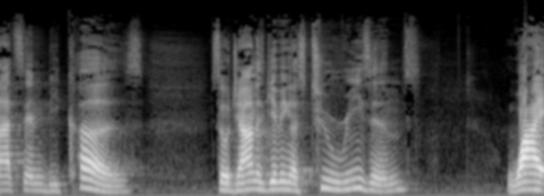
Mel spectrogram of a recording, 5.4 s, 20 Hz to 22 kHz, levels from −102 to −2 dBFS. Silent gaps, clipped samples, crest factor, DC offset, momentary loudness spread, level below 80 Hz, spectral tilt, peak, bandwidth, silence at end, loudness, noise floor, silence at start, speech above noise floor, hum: none; under 0.1%; 20 dB; 0.2%; 16 LU; -62 dBFS; -5.5 dB/octave; 0 dBFS; 14.5 kHz; 0 s; -21 LUFS; -59 dBFS; 0 s; 40 dB; none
